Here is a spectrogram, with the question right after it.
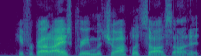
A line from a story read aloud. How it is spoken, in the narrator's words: said Mary quickly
